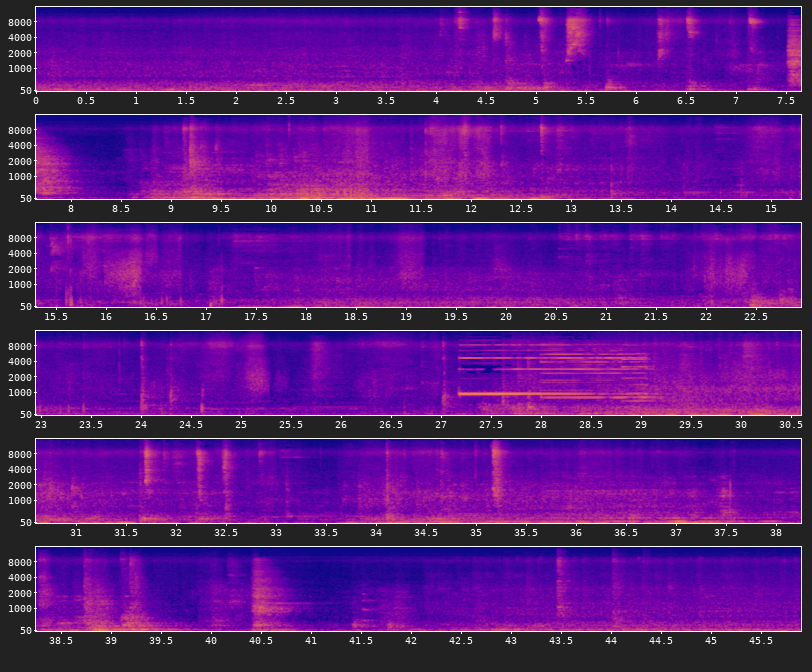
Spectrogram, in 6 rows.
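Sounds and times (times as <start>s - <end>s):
lift doors sliding: 8.6s - 13.4s, 27.2s - 32.7s, 33.7s - 39.5s, 41.6s - 45.9s
electronic chime: 27.2s - 29.4s.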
